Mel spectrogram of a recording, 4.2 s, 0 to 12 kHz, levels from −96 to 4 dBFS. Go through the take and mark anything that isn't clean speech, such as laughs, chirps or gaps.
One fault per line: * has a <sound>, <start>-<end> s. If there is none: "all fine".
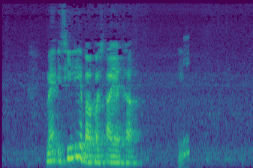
* has a laugh, 3.0-3.2 s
